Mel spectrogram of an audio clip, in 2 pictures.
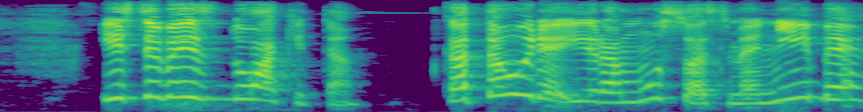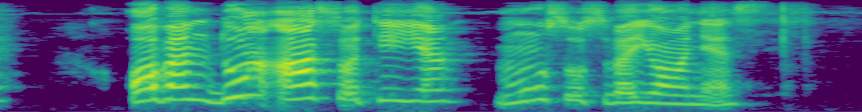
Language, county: Lithuanian, Utena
